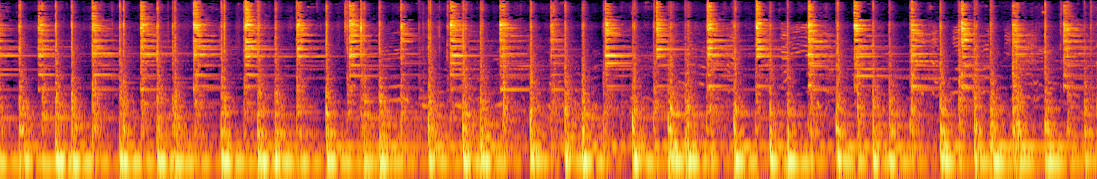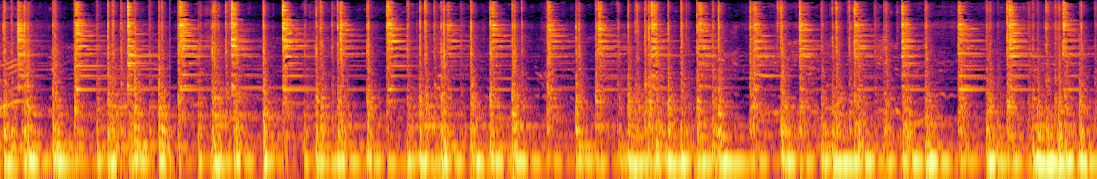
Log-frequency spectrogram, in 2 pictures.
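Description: Santali folk drumming for dong dancing: a large strap-laced kettle drum (tamak') and a barrel drum beaten with sticks in a fast, even rhythm, with a deep drum resonance under dense sharp strokes.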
